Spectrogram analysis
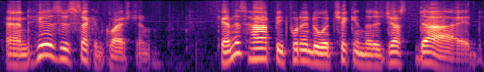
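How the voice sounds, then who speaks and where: A male host from 1940s radio, heard on a vintage broadcast recording. His mid-pitched voice is bright and crisp-edged. He addresses his listeners and co-presenter with polished, courteous formality. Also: sing-song, moderate pace, rough recording. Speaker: radio program host and announcer. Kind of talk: 1940s radio announcing and interviewing.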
